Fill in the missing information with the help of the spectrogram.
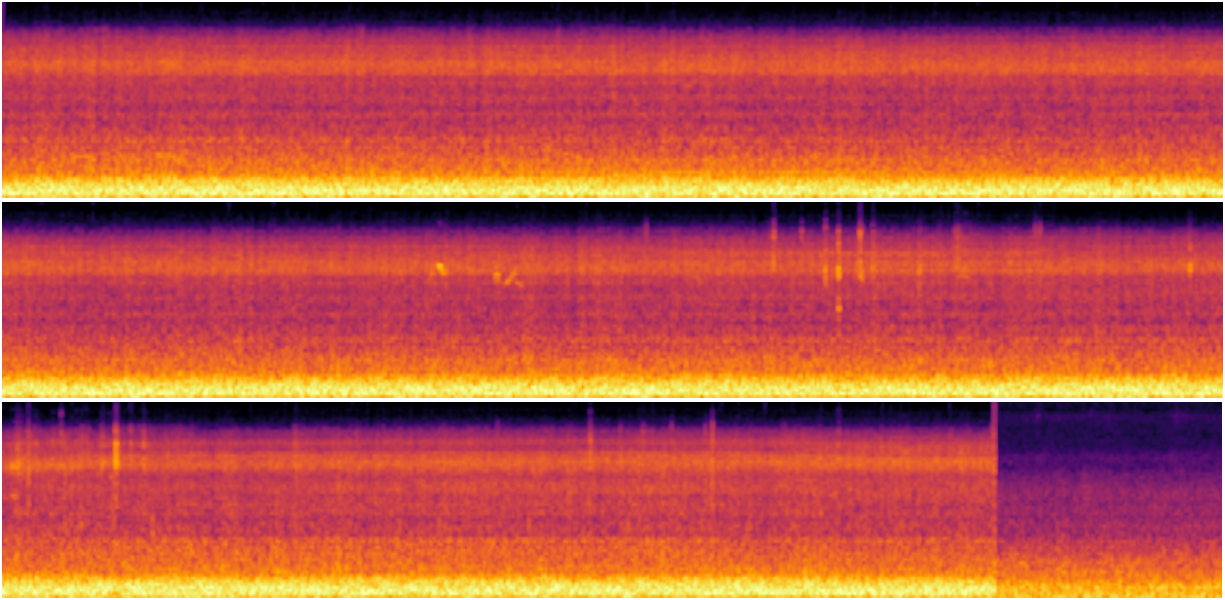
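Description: Steady noise of a jet airliner's engines and rushing air heard inside the passenger cabin. It cuts off suddenly near the end.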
